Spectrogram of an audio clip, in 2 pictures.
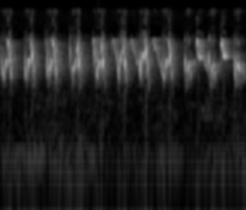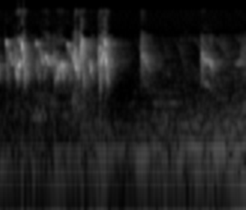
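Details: Lure recording of a vigorously singing bar-winged prinia of the ciblek semi type: quick, metallic high chips in rapid series, growing more varied and slurred midway, over a low background hum, then fading out.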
